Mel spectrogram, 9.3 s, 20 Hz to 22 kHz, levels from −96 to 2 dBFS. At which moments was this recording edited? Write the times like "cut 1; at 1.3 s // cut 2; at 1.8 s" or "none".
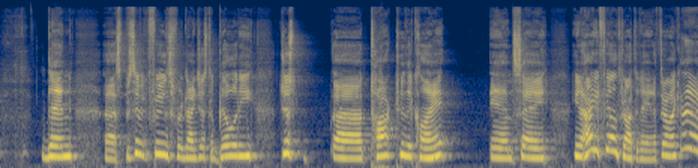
none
